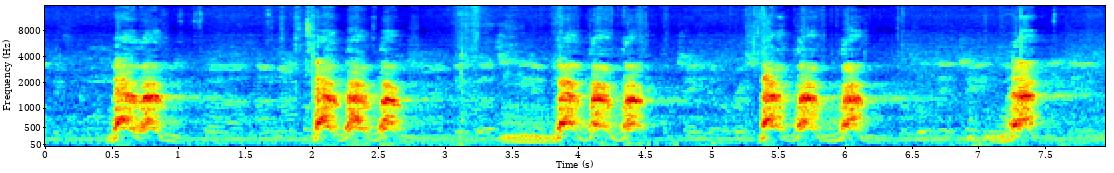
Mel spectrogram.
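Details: Smooth fox terrier barking at a plastic bag blown around by the wind: sharp barks mostly in quick bursts of three, about a second and a half apart, with single barks at the start and end, over a faint steady hum.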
